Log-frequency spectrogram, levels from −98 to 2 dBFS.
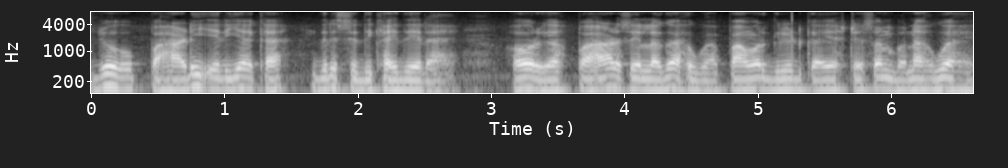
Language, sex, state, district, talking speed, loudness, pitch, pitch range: Hindi, male, Odisha, Nuapada, 210 wpm, -16 LUFS, 120 Hz, 115-125 Hz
